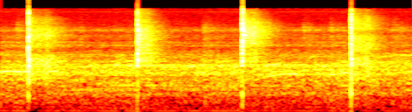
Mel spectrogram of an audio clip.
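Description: Hand claps, four in a slow even run, about two a second, over a steady background noise.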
